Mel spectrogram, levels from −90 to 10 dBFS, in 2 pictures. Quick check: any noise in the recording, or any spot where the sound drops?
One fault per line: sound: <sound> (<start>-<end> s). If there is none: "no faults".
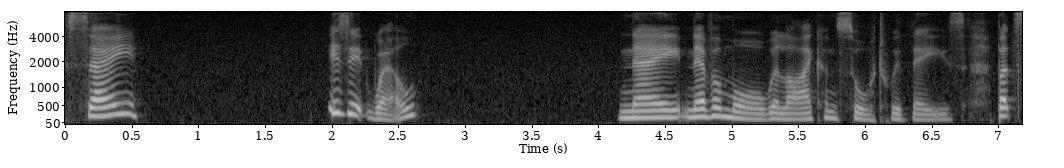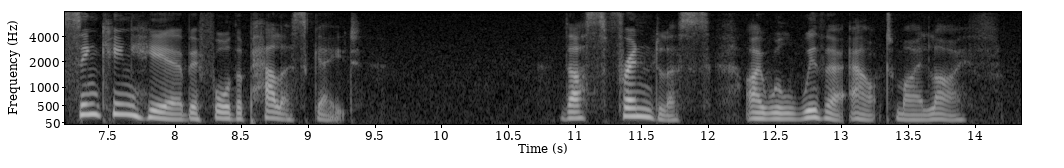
no faults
